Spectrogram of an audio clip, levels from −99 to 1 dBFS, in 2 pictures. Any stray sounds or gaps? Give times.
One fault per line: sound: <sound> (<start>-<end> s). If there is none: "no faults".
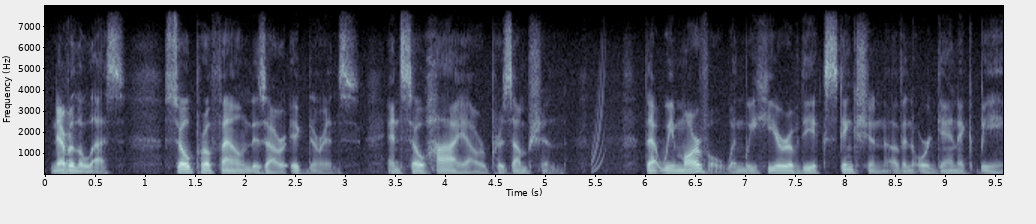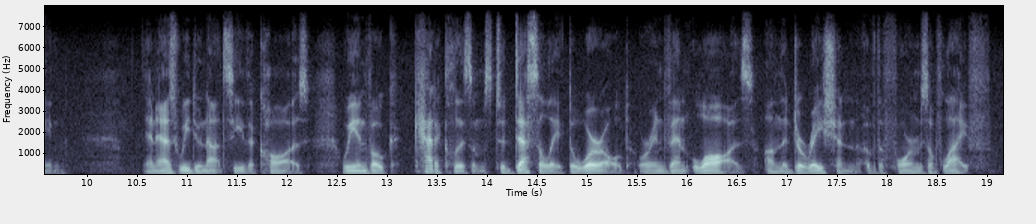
sound: chirp (5.5-5.6 s)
